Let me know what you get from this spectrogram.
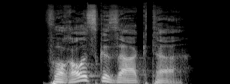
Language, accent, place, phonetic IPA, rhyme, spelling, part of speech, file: German, Germany, Berlin, [foˈʁaʊ̯sɡəˌzaːktɐ], -aʊ̯sɡəzaːktɐ, vorausgesagter, adjective, De-vorausgesagter.ogg
- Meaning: inflection of vorausgesagt: 1. strong/mixed nominative masculine singular 2. strong genitive/dative feminine singular 3. strong genitive plural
